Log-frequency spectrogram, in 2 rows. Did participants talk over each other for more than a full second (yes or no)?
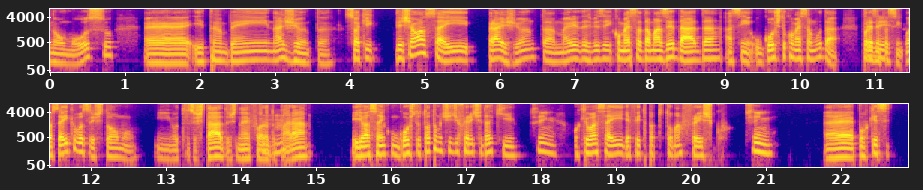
no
